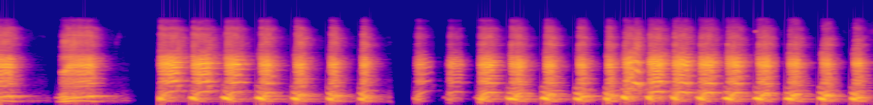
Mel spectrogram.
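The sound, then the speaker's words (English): A mallard duck call being blown, starting with a couple of long drawn-out quacks, then a loud rapid run of short, raspy quacks in a steady descending cadence, with no talking. “I do have one duck call, so I don't have a goose call I can demo for you, but I do have a mallard call if you would like to hear a demo.”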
